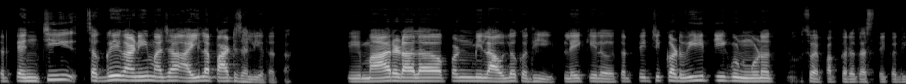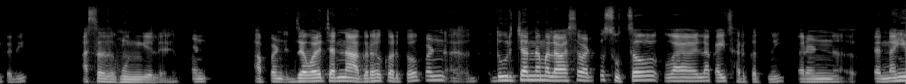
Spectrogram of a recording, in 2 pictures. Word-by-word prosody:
तर 155 - -7
त्यांची 185 +6 0 0.2
सगळी 185 +4 +4
गाणी 185 -1 +6
माझ्या 175 -1 +2
आईला 160 +2 +4
पाठ 155 0 +4
झाली 125 -6 -6
आहेत 105 0 -13
आता. 100 - -17 0.6
ती 140 0 -4
मार 150 +4 +5
डाला 160 0 +5
पण 165 -1 -2
मी 160 -1 0
लावलं 145 +2 +2
कधी, 140 -5 -7
प्ले 140 0 -2
केलं, 140 -4 -4
तर 145 - -8
त्याची 160 +4 -9
कडवी 175 +1 +1
ती 185 -1 0
गुणगुणत 150 -3 0 0.3
स्वयंपाक 130 -3 -6
करत 125 -2 -7
असते 115 +1 -9
कधी-कधी, 120 +2 -13 0.6
असं 130 -2 -3
होऊन 115 -2 -2
गेलंय. 110 +1 -7 0.2
पण 135 0 -7 0.6
आपण 135 +2 -5
जवळच्यांना 155 +2 +4
आग्रह 145 +2 0
करतो, 155 +1 -3
पण 200 +1 -3
अ, 140 - -15 0.4
दूरच्यांना 195 +2 +3
मला 190 -3 +4
असं 180 +2 -1
वाटतं, 180 +3 -4
सुचवायला 165 -3 -1
काहीच 155 +1 -4
हरकत 125 -2 -11
नाही. 125 +4 -11 0.2
कारण 130 0 -4
अ, 130 - -14
त्यांना 135 +2 -5
ही 180 +3 +2
155 Hz, 165 wpm, -22 LUFS, 135-175 Hz, 0.6 s, गाणी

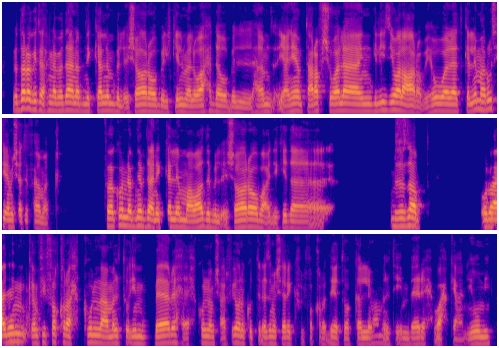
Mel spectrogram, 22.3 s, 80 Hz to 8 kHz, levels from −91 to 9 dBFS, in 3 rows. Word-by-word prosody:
لدرجة 170 +1 +4
إحنا 145 +1 -1
بدأنا 145 0 +3
بنتكلم 140 +1 -2
بالإشارة 135 0 +1
وبالكلمة 125 0 -4
الواحدة 125 +2 0
وبالهمزة 115 +2 -6
يعني 120 +3 -1
هي 145 - +3
ما - - -7
بتعرفش 145 0 0
ولا 140 -1 +5
إنجليزي 140 +3 -4
ولا 155 -3 +7
عربي، 125 -2 +2
هو 145 +1 +2
لا 140 0 +4
تكلّمها 145 +5 -2
روسي 180 -1 -2
يا 140 - +1
مش 135 -1 -5
هتفهمك. 125 -4 -7 0.8
فكُنّا 160 +2 +2
بنبدأ 155 -2 +2
نتكلم 140 +1 -1
مع 125 -1 +4
بعض 140 +2 +4
بالإشارة 135 +2 +2
وبعد 135 -4 -2
كده 125 +1 -3 1.2
بالضبط. 155 0 +3 0.8
وبعدين 150 +3 +5
كان 140 - -4
في 155 - -9
فقرة 155 -1 -1
احكوا 150 +2 -5
لنا 145 -2 +1
عملتوا 135 +2 -1
إيه - - -3
إمبارح، 135 +3 +1
احكوا 140 - -8
لنا 140 -1 -2
مش 130 - -12
عارف - - -10
إيه، 150 - 0
وأنا 145 -2 -2
كنت - - -13
لازم 130 +2 -6
أشارك 125 -1 -6
في - - -23
الفقرة - - -14
دِيّة 125 +1 -6
وأتكلم 120 +1 -6
عملت 140 -4 -13
إيه - - -11
إمبارح 120 +1 -7
وأحكي - - -5
عن 100 - -15
يومي. 130 +2 -4
140 Hz, 160 wpm, -24 LUFS, 125-145 Hz, 1.2 s, ولا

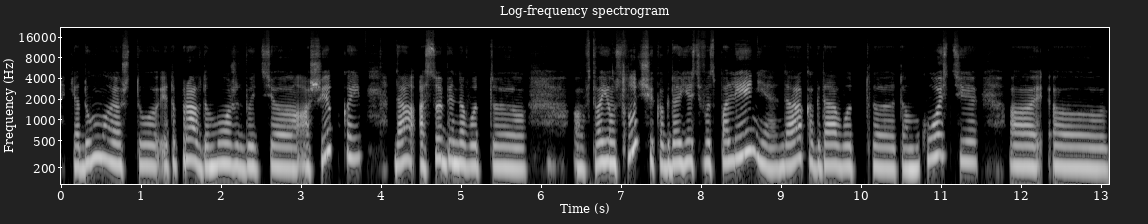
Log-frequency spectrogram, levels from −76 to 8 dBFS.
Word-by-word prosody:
я 210 -1 -1
думаю, 245 +1 +2
что 215 +2 -3
это 215 +1 -5
правда 245 -5 +2
может 215 -1 +3
быть, 200 0 -2
а, 200 0 0
ошибкой, 280 - -2 0.4
да, 235 +4 0
особенно 230 +2 +2
вот, 210 -1 0 0.2
э, - - 0 1.0
а, 205 -4 -1
в 185 - -10
твоём 235 +1 +4
случае, 305 - -2
когда 215 +1 +1
есть 235 +1 0
воспаление, 240 - +1
да, 220 +6 +1
когда 220 -3 0
вот, 205 -1 -1 0.2
э, 200 -2 0
там 195 0 +3
кости, 260 -3 -2 0.4
а, 210 -1 +2
э, 200 -2 0
220 Hz, 130 wpm, -18 LUFS, 205-245 Hz, 1.0 s, твоём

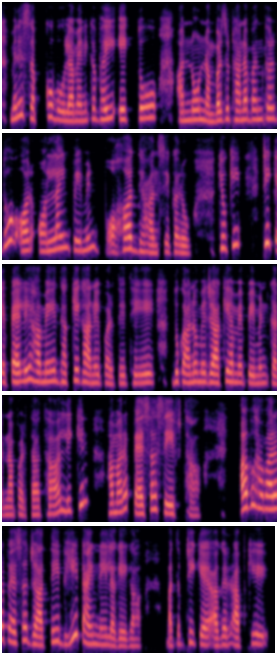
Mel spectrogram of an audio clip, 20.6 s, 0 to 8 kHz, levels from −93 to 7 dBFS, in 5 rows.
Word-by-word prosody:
मैंने 275 +8 0
सबको 290 +1 -2
बोला। 205 -3 +1
मैंने 195 +1 -3
कहा 240 +3 -5
भई, 240 +3 +4
एक 235 -2 +4
तो 265 +2 +2 0.3
अननोन 220 +3 -1
नंबर्स 200 +3 +2
उठाना 225 -1 0
बंद 230 +1 -4
कर 250 -1 0
दो 380 - +3 0.2
और 235 +3 +1
ऑनलाइन 250 +8 0
पेमेंट 245 +6 -3
बहुत 255 +8 +3
ध्यान 190 -4 -3
से 195 +2 -9
करो। 175 -3 -3 0.4
क्योंकि 280 +6 -1 0.4
ठीक 405 0 +5
है, 210 - 0
पहले 230 +3 +4
हमें 230 -1 0
धक्के 225 +4 -1
खाने 195 -3 +1
पड़ते 185 -1 -6
थे, 200 +2 -2 0.3
दुकानों 220 -1 +1
में 220 -1 -1
जाके 210 +3 +3
हमें 210 -2 0
पेमेंट 190 0 -4
करना 180 -1 -2
पड़ता 180 -1 -5
था, 195 +2 -1
लेकिन 275 - -2 0.3
हमारा 230 +7 +2
पैसा 200 +10 +3
सेफ़ 205 -10 +1
था। 155 -1 -9 0.6
अब 345 +4 +9
हमारा 315 -1 +6
पैसा 290 +2 +1
जाते 210 +7 +1
भी 290 - +2
टाइम 220 -1 +2
नहीं 200 -2 -4
लगेगा। 170 -2 -4 0.4
मतलब 220 -2 -6
ठीक 255 -4 -4
है, 200 -2 +3
अगर 195 +2 -1
आपके 215 +4 -5
220 Hz, 165 wpm, -21 LUFS, 195-250 Hz, 0.6 s, अब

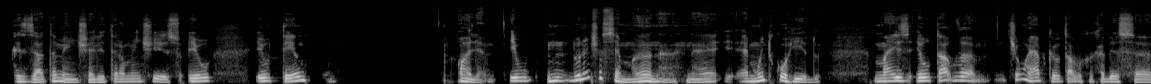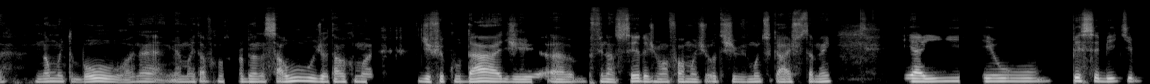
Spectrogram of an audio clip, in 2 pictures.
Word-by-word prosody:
Exatamente, 120 -1 0
é - - +2
literalmente 125 +3 -2
isso. 120 0 -4
Eu 150 +3 +3 0.4
eu 155 +2 +3
tento 155 +5 +2 1.5
Olha, 115 -8 +1 0.2
eu 160 +2 +3 0.2
hum, 165 +2 +2
durante 250 - +2
a - - 0
semana, 125 - +1
né, 125 +1 -2
eh, 135 - -10
é - - 0
muito 170 +9 +2
corrido, 125 -8 +1 0.5
mas 160 +3 +3
eu 165 +1 +5
estava 180 +1 0 0.3
tinha 230 - -3
uma 225 - +1
época, 165 -4 -2
eu - - 0
estava 135 0 -3
com 130 - -13
a - - -14
cabeça 125 -1 -2 0.3
não 130 +2 -1
muito 135 -2 -4
boa, 120 -3 +2
né, 130 -1 -4
minha - - -6
mãe 125 0 -4
estava 130 - -5
com 140 - -8
uns - - -10
problemas 125 -1 -1
de - - -1
saúde, 150 0 +3
eu - - +4
estava 125 0 0
com 130 - -8
uma 120 -1 -3 0.5
dificuldade, 130 -1 +3 0.2
hum, 120 +2 -1
financeira 130 +2 +1
de 125 0 -2
uma 120 0 -1
forma 125 -1 -1
ou 120 - -1
de - - -9
outra, 130 0 -4
tive 120 -2 -4
muitos 130 +1 -3
gastos 120 0 -2
também. 135 +3 -1 0.7
E 145 0 +5
aí, 140 +2 +5 0.2
eu 145 0 +1 0.3
percebi 145 -3 +4
que: 145 0 -4
130 Hz, 165 wpm, -23 LUFS, 125-150 Hz, 1.5 s, eu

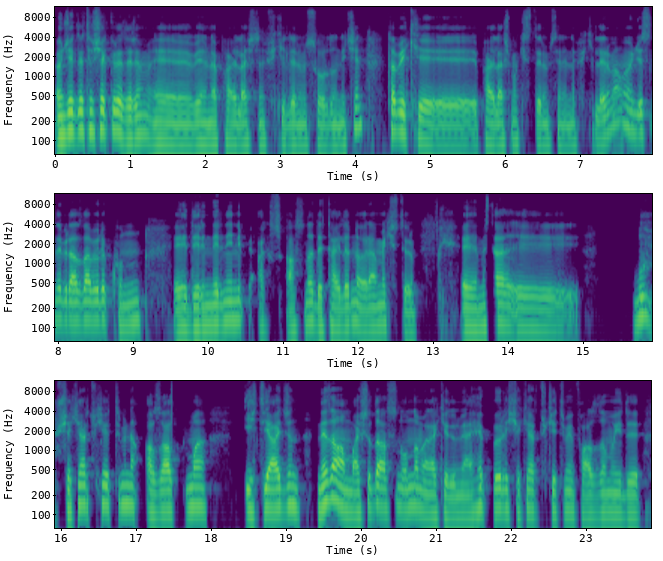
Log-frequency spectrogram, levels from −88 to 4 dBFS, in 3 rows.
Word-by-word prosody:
Öncelikle, 135 +4 +5
teşekkür 145 0 +3
ederim, 120 0 +4
eee, 95 -2 0
benimle 95 0 0
paylaştığın, 95 -1 -3
fikirlerimi 95 -2 -4
sorduğun 90 -1 -4
için. 130 - -4 0.3
Tabii 135 -2 +5
ki, 115 -3 0
iii, 90 -3 0
paylaşmak 95 +1 -2
isterim 95 -2 -6
seninle 90 -1 -8
fikirlerimi 115 +7 -3
ama 175 - -3
öncesinde 130 0 -2
biraz 125 -1 +4
daha, 130 -1 +6
böyle, 130 +1 +1
konunun, 120 +3 -4 0.4
eee, 100 +1 0
derinlerine 110 +4 +1
inip 130 0 -2
aks 105 -1 -10
aslında 110 +4 -3
detaylarını 105 +3 0
öğrenmek 105 +3 0
istiyorum. 85 0 -6 0.6
Eee, 105 -1 +3
mesela, 110 +2 +1
iii, 100 -2 -3 0.7
bu 145 +5 +1
şeker 135 +4 0
tüketimini 145 0 -2 0.2
azaltma 120 +3 +2 0.5
ihtiyacın 125 +2 +3 0.2
ne 140 +5 +6
zaman 135 -10 +6
başladı 115 +6 +2
aslında 130 0 -1
onu 130 +2 0
da 130 - +2
merak 105 -4 -1
ediyorum. 100 -1 -1
Yani, 100 0 -2
hep, 130 +2 -4
böyle, 125 0 +3
şeker 115 0 -4
tüketimin 115 0 -5
fazla 105 0 -2
mıydı? 105 -1 -2
110 Hz, 135 wpm, -25 LUFS, 100-130 Hz, 0.7 s, daha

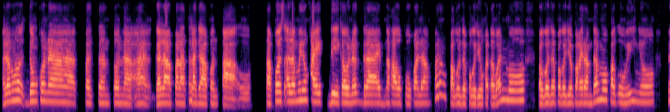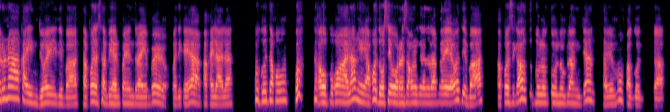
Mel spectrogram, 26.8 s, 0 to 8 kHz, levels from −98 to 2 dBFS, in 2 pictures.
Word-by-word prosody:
Alam 195 +4 +3
mo, 225 +1 +2
do'n 200 +5 0
ko 215 - +3
napagtanto 175 -3 0
na, 165 -1 +1
ah, 165 0 0 0.2
gala 170 +1 +6
pala 170 -1 +2
talaga 165 -1 +2
akong 160 -2 -6
tao. 130 -2 +1 0.3
Tapos 195 +5 +3
alam 200 +1 +5
mo 220 - -1
yung 230 0 +1
kahit 195 -1 +3
di 185 +2 +3
ikaw 180 -1 +6
nag-drive, 175 -2 +2
nakaupo 170 -1 -1
ka 175 - +3
lang 170 0 -2
parang 315 +3 -3
pagod 170 +1 -1
na 160 - 0
pagod 160 0 -3
yung 155 0 -2
katawan 155 +8 -1
mo, 225 0 0 0.3
pagod 160 +2 +3
na 180 0 -2
pagod 175 -1 +1
yung 175 0 -1
pakiramdam 175 +5 +1
mo 235 0 0
pag-uwi 185 +1 -3
nyo 190 -1 -3 0.2
pero 220 +1 -4
nakaka-enjoy, 180 - +1
di 160 - -7
ba? 145 0 0 0.2
Tapos 170 +7 +2
sasabihan 160 -2 0
pa 165 +1 -4
yung 160 -1 -6
driver, 155 - 0
o 285 - -10
di 140 - -10
kaya 170 +3 +1
kakilala, 150 0 -1 0.5
"pagod 215 -3 -3
ako," 220 0 -2 0.2
"oh, 295 +7 0 0.3
nakaupo 185 -4 +3
ka 200 - +4
nga 180 - +5
lang, 250 +7 +2
eh, 190 -3 -1
ako 235 +8 0
12 180 +2 +1
oras 175 -1 +2
ako 180 +1 0
nag - - -14
mamaneho 175 +2 +1
di 195 -5 -5
ba? 150 +7 +2 0.3
tapos 170 +5 -1
ikaw 195 +7 +1
tutulog-tulog 175 -2 -5
lang 165 -2 -3
diyan 230 0 0 0.2
sabi 145 +1 -4
mo 225 +10 -7
pagod 145 -8 -5 0.2
ka" 130 -1 -4
175 Hz, 170 wpm, -24 LUFS, 165-195 Hz, 0.5 s, gala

